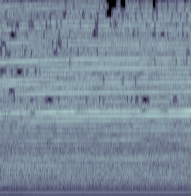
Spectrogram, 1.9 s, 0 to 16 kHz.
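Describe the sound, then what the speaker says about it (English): A drill press runs at about half its maximum speed with a small 0.9 mm bit, making a steady, loud motor whine with a constant pitched hum throughout and no voices. "Then we start the drill press at about half the maximum speed."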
